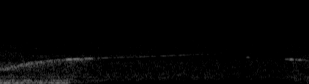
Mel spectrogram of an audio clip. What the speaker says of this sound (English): You hear the fucking siren?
